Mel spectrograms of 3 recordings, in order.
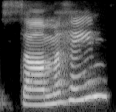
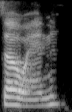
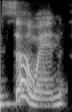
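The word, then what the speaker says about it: Samhain: the night of October 34 they celebrated um sahain I think is how you say that oh um actually it's pronounced soen it's spelled s m ha a i n but up here it has the pronunciation soen um when it was believed that ghosts ghost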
